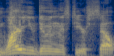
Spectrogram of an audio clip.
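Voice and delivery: furious, angry, accusing, demanding tone. Questioning those whose morals oppose the prosperity of mankind: angry. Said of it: "I may sound angry".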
